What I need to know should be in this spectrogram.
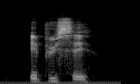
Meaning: to deflea (remove fleas from an animal)
- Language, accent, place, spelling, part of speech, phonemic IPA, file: French, France, Lyon, épucer, verb, /e.py.se/, LL-Q150 (fra)-épucer.wav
